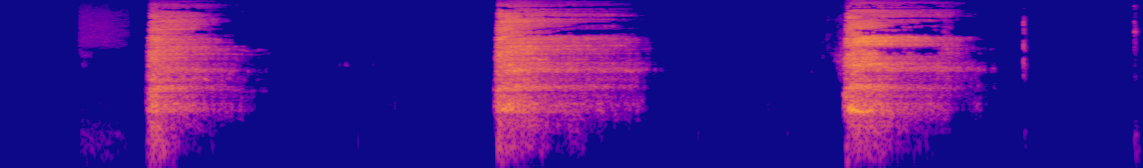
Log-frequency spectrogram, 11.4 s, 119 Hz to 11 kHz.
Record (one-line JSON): {"exhalation_length": "11.4 s", "exhalation_amplitude": 14008, "exhalation_signal_mean_std_ratio": 0.32, "survey_phase": "beta (2021-08-13 to 2022-03-07)", "age": "45-64", "gender": "Male", "wearing_mask": "No", "symptom_cough_any": true, "symptom_sore_throat": true, "symptom_fatigue": true, "symptom_change_to_sense_of_smell_or_taste": true, "symptom_onset": "7 days", "smoker_status": "Ex-smoker", "respiratory_condition_asthma": false, "respiratory_condition_other": false, "recruitment_source": "Test and Trace", "submission_delay": "1 day", "covid_test_result": "Positive", "covid_test_method": "RT-qPCR", "covid_ct_value": 17.0, "covid_ct_gene": "N gene"}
